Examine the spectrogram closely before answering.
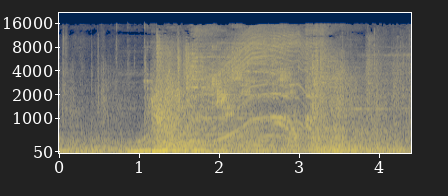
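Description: A heavy metal door slides open with a mechanical whoosh.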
